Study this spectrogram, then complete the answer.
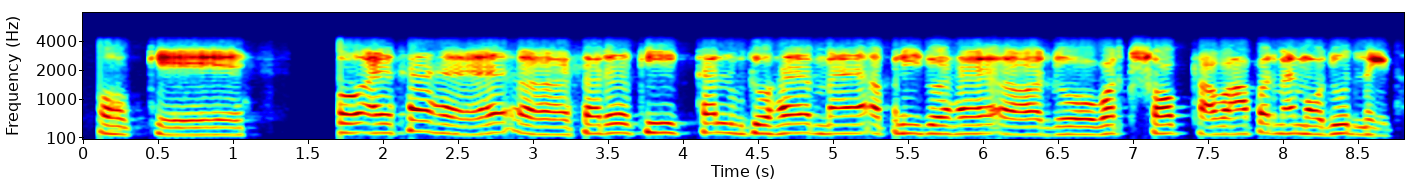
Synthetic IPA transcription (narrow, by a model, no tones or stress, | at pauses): oːkeː | t̪oːɛːsaɦɛ | sɐɾkikɐld͡ʒoːɦɛmɛ̃ɐpnid͡ʒoːɦɛd͡ʒoːʋɐɾkʃɔːp̚t̪ʰaʋɐɦãpɐɾmɛ̃mɔːd͡ʒuːd̪nɐɦĩt̪ʰḁ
